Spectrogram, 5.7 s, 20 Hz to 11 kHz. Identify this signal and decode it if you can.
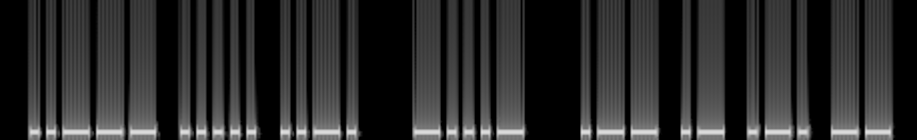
Morse code, heard as a keyed tone, about 22 wpm, 700 Hz. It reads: 25F <BT> WARM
